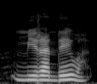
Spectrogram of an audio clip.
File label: "marandewa", Wamesa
